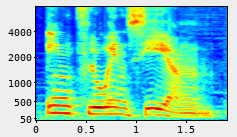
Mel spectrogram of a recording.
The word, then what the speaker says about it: influencian: Y aquí la pronunciación es influencian.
